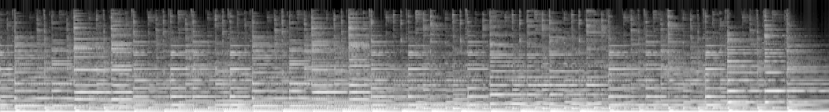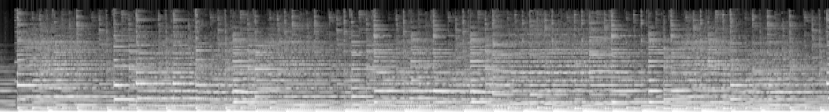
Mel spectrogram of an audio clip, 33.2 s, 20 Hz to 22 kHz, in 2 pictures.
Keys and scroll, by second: 0.4 ctrl+j, 8.8 ctrl+j, 9.1 v, 9.6 ctrl+t, 10.8 ctrl+t, 15.1 v, 21.2 ctrl+d, 21.6 v, 24.5 ctrl+o, 25.9 ctrl+a, 26.1 ctrl+c, 26.6 ctrl+v, 27.7 ctrl+v, 27.8 ctrl+t.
